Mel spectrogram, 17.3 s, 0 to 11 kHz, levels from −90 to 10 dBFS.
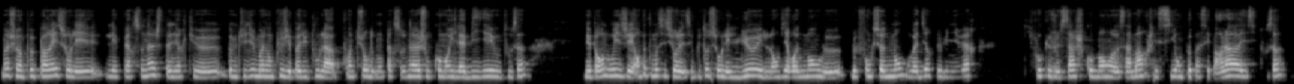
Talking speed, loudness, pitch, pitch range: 280 wpm, -23 LUFS, 210 Hz, 200-225 Hz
